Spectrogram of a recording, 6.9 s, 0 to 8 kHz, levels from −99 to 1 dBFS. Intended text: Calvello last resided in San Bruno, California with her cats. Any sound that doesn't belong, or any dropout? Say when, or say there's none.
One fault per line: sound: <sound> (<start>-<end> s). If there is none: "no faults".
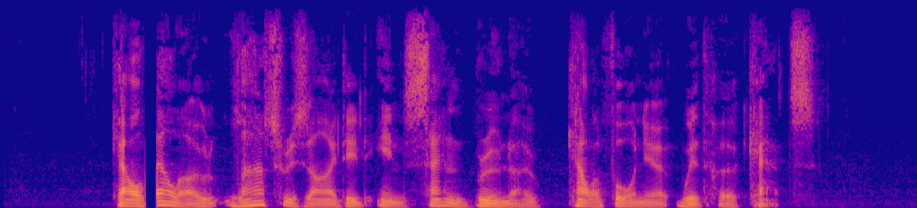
sound: dropout (1.1-1.2 s)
